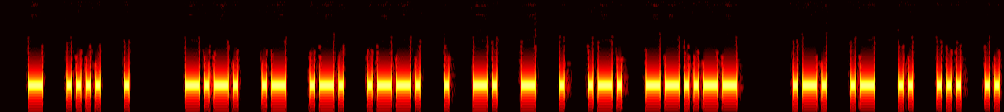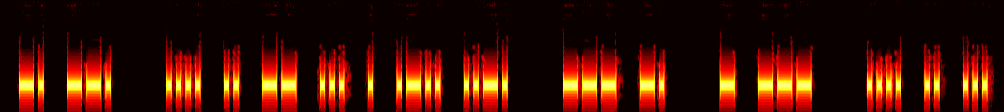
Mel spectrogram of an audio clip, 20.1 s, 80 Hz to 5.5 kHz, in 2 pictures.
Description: Morse code, heard as a keyed tone, about 25 wpm, spaced as for 20 wpm, 700 Hz. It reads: THE CARPENTER, RAISING HIMSELF ON TO HIS
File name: Pinocchio / Pinocchio ch2 15 25 ik1hge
